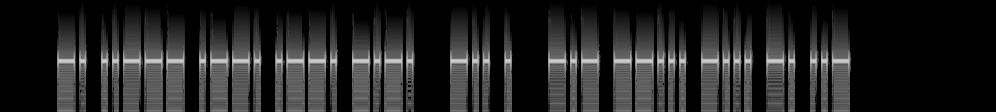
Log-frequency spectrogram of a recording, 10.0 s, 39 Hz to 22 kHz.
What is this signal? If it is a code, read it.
Morse code, heard as a keyed tone, about 22 wpm, 700 Hz. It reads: N2PPC DE K7BNU
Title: USA Callsign DE Callsign - 5 Characters - 22wpm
